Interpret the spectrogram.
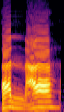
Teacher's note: Apabila ada lafal an'ama, yaitu adanya huruf sukun bertemu dengan huruf ain, maka dinamakan dengan dinamakan dengan bacaan izhar halqi, dibaca dengan jelas suara nunnya.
